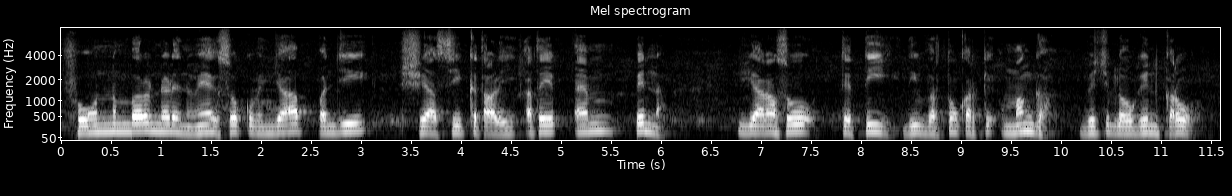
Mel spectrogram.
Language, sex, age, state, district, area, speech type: Punjabi, male, 45-60, Punjab, Amritsar, rural, read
